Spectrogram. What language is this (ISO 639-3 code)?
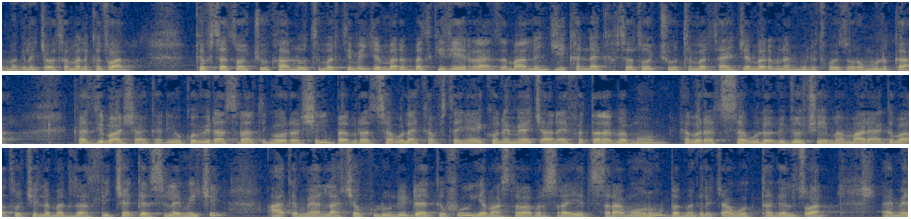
amh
